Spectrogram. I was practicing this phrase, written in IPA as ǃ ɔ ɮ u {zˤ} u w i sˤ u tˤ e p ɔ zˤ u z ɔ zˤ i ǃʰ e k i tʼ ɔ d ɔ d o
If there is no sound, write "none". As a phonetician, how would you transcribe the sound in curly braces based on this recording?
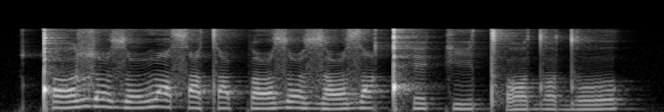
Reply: zˤ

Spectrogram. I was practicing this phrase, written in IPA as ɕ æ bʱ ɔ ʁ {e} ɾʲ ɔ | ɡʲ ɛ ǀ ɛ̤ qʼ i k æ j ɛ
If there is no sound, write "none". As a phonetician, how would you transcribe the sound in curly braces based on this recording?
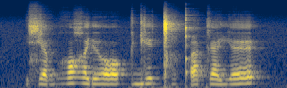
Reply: e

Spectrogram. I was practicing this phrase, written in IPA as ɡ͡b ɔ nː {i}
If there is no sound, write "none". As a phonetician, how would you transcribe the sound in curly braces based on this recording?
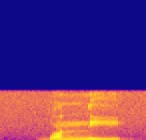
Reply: i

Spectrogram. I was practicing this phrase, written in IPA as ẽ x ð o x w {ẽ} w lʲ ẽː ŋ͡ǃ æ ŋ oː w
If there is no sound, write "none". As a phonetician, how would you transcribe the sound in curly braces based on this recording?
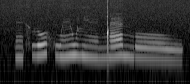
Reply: ẽ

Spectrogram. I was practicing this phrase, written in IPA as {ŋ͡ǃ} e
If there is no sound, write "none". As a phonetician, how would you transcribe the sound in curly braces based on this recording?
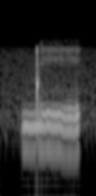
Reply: ŋ͡ǃ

